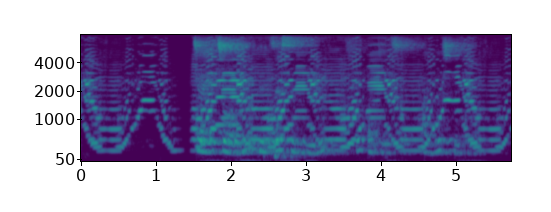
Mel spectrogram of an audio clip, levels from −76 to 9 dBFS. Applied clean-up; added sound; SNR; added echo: none; Harmonica; -4 dB; reverberation time 1.1 s.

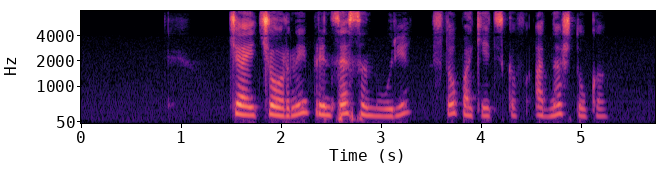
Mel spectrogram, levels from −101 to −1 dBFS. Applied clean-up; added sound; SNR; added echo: none; none; none; none.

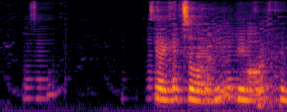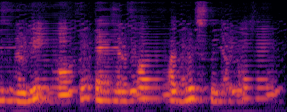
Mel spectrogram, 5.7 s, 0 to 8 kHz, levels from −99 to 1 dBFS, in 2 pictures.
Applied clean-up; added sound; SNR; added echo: neural mask model DeepFilterNet 3.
